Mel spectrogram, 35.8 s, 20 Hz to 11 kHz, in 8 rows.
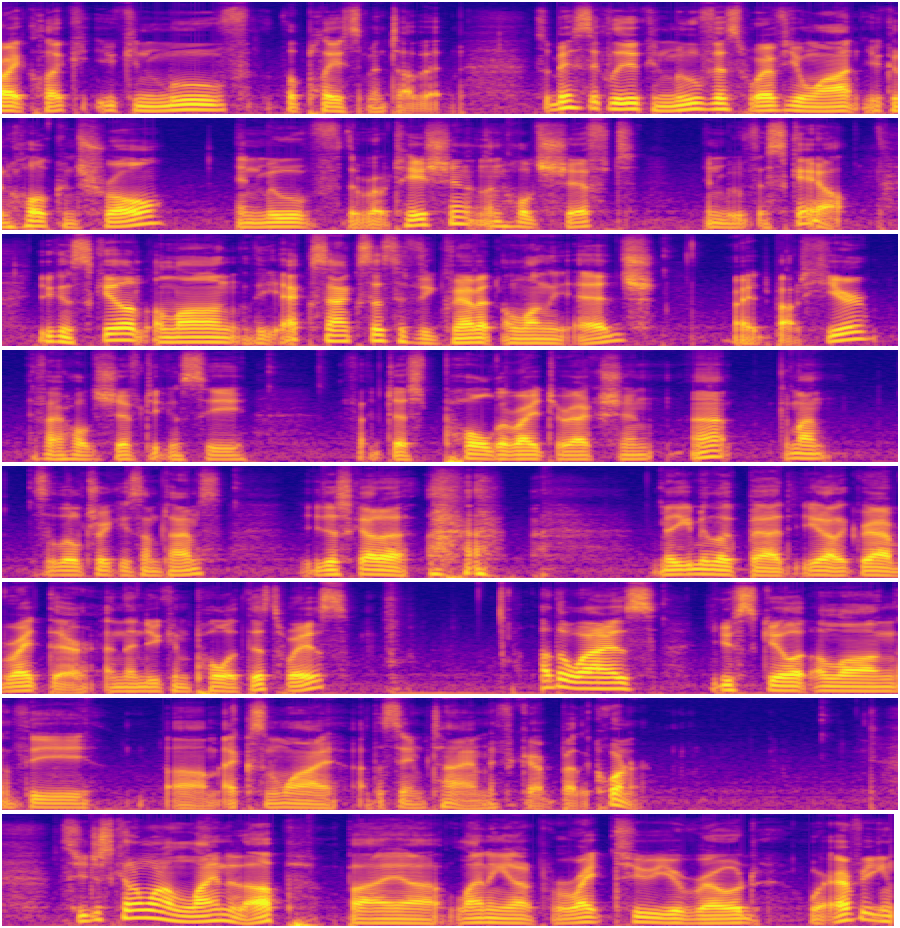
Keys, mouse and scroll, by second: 6.9-8.9 drag, 11.3-34.7 drag.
